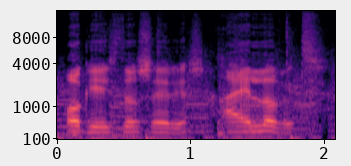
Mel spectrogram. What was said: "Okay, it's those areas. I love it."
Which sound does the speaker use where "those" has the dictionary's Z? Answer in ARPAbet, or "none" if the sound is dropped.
S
